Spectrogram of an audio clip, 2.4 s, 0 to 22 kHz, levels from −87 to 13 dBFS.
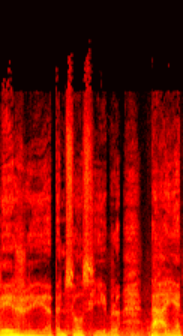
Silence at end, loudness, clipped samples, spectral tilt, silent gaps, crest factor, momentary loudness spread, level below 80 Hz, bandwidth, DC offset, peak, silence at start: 0 s; -20 LUFS; under 0.1%; -5 dB/octave; none; 16 dB; 9 LU; -26 dBFS; 18 kHz; under 0.1%; -2 dBFS; 0 s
